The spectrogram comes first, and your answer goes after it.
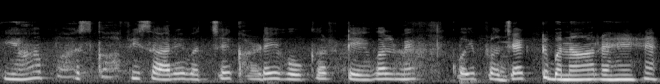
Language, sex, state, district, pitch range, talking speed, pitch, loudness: Hindi, female, Madhya Pradesh, Katni, 230-265 Hz, 125 wpm, 250 Hz, -15 LUFS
